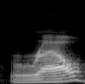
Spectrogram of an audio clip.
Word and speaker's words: row: the political Rao ok be careful with the pronunciation Rao meaning argument ok that word can also mean row so for example if you row your boat but here the word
